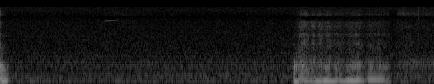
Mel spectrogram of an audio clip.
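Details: Poppyseed, a napping Pekingese and Chihuahua mix, gives one long buzzy snore of about a second with stacked harmonics after a quiet pause, with faint room hum.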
